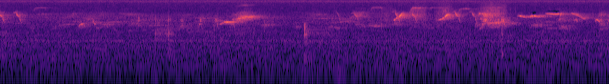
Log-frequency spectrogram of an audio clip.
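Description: Birds chirping: scattered short, high calls over a faint steady hiss of background ambience.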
